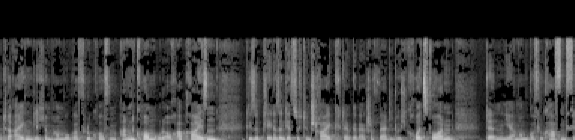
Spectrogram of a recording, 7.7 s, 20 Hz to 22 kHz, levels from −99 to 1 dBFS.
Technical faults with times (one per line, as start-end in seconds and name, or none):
1.94-7.67 time-stretched section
